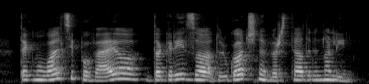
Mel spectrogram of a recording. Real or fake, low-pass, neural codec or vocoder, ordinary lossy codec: real; none; none; none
